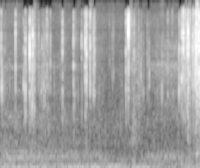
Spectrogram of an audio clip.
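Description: Plastic bag around a Gucci Signature slip-on sneaker crinkles and crunches in quick, close bursts, growing louder and denser toward the end.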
